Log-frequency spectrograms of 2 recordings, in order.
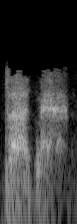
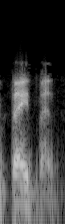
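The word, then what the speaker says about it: Bateman: what's your name I'm Batman the actually uh you're baitman the E is silent um putting kids in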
